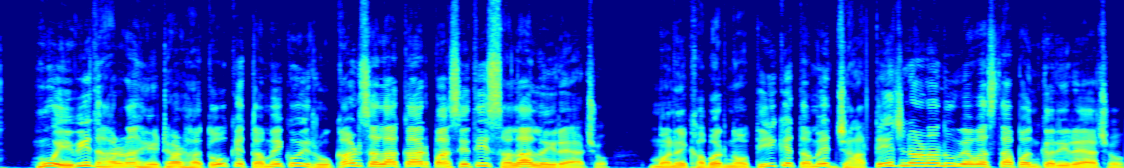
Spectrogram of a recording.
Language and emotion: Gujarati, surprised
